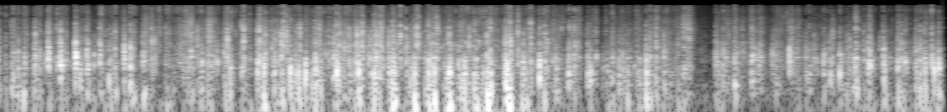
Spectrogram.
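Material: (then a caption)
Plastic. A white molded plastic egg carton, hollow with a bumpy egg-cup surface and held flat, is rapidly tapped and scratched with long pointed acrylic nails. The result is a dense stream of sharp, dry plastic clicks and scratchy rasps with almost no ring, broken by a brief pause just past the five-second mark.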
